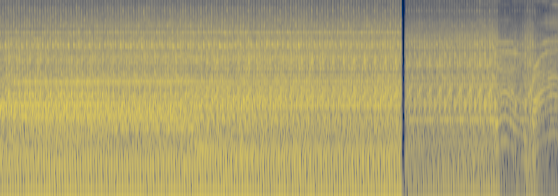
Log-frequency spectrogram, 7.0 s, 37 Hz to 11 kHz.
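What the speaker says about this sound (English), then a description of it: "got to do a greasy, grimy cold start on the old girl here" A 110 TLB tractor engine cold-starts and idles, a loud, steady diesel clatter with a knocking pulse, followed by a short break and a rougher, shifting rumble.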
